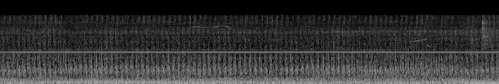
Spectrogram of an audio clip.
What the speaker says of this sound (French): l'hélico à droite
